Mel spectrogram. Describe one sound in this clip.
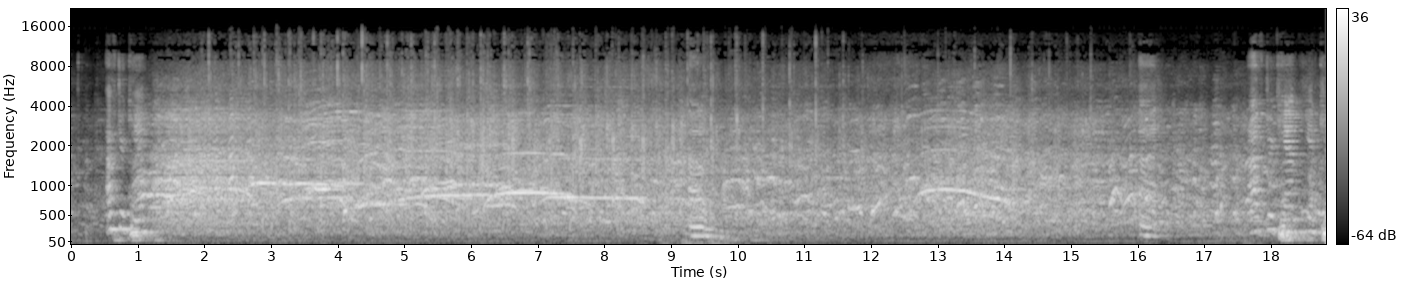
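An audience cheers and applauds loudly.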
